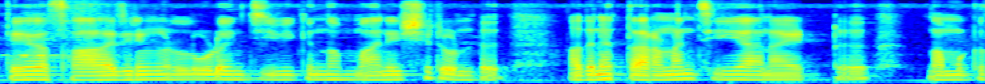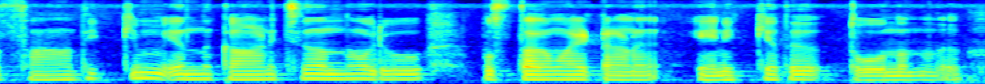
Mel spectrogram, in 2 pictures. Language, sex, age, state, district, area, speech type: Malayalam, male, 30-45, Kerala, Kottayam, rural, spontaneous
